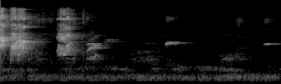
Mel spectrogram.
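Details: Aggressive, loud-chattering Javan myna: two harsh rasping squawks in quick succession, followed by a few thin, pure whistled notes and quieter grating sounds.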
